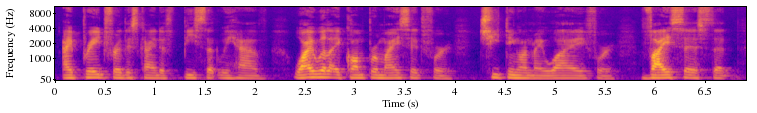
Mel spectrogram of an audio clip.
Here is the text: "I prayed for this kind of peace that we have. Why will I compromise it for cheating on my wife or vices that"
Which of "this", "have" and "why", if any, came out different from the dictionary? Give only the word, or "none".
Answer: none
